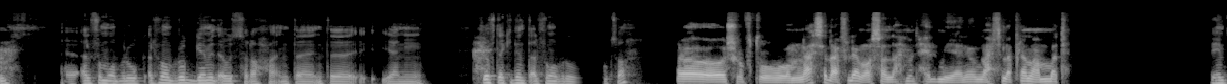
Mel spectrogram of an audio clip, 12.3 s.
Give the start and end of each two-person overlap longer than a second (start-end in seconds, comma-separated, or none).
none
